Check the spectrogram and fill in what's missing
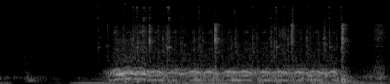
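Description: Sewing machine stitching a tacking seam in a leather jacket sleeve being shortened, running steadily for about two and a half seconds with a fast mechanical whir, close and fairly loud, then stopping.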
